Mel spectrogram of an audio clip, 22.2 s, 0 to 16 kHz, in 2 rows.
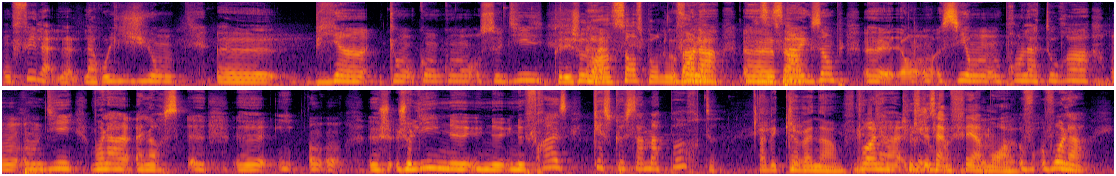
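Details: Woman with aphasia and right-sided hemiplegia after a stroke at age 19; for years could not place her tongue correctly and still struggles today; aphasia.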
